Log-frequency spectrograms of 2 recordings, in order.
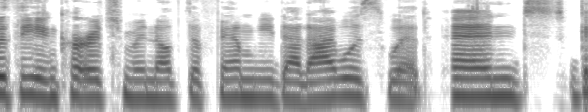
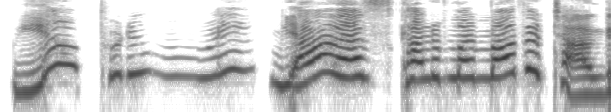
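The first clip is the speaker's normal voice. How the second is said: much higher, breezy casual reply; retelling her own answer; 12 semitones higher than usual. Retold or imitated. Telling the boss about her Spanish, retold in a high breezy voice. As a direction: toss it off lightly, pitched up. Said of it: "I said".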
